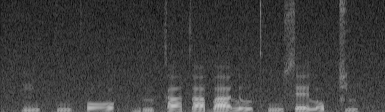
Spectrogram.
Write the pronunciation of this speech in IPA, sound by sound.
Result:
m uː˧˩ p̚ k uː˧ pʰ ɔː˩˧ | b ɯː˧ k aː˩ t̪ aː˧˥ b aː˥˨ l ɤː˧˩ t̪ʰ uː˥˨ s ɛː˥˨ l ɔː˧ p̚ t͡ɕ ɯː˥˨ p̚

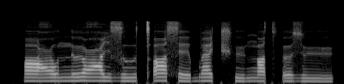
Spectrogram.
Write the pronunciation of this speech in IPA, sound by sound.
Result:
ɑ ʕ o n ø ʕ i z ɯ tʼ ɑ s e b æ t͡ʃʰ y ŋ ɑ t͡sʼ ø z y

